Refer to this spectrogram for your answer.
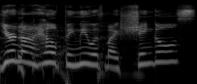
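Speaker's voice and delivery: put-on angry yelling. Acting out a patient scolding doctors for playing golf: imitating someone yelling. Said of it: "it almost sounds like he's gonna yell at them".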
